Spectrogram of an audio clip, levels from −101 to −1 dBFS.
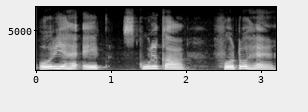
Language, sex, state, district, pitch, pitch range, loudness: Hindi, female, Haryana, Rohtak, 205 Hz, 185-240 Hz, -12 LUFS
